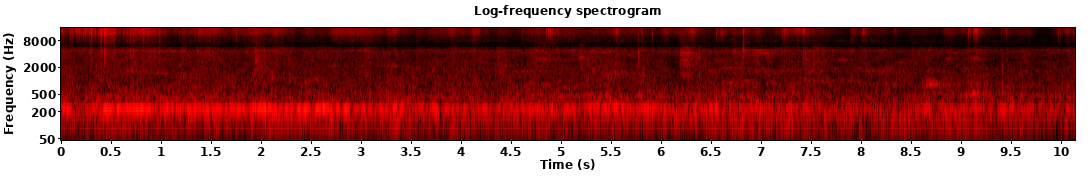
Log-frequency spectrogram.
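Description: Background noise of a large warehouse store: a steady low hum that fades out about six seconds in, over a constant low rumble.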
